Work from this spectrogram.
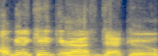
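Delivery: loud, high, hot-headed, antagonistic tone. Suggesting how the hot-headed, antagonistic character should sound: hot-headed antagonistic voice. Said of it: "this hot-headed, like, antagonistic kind of person".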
